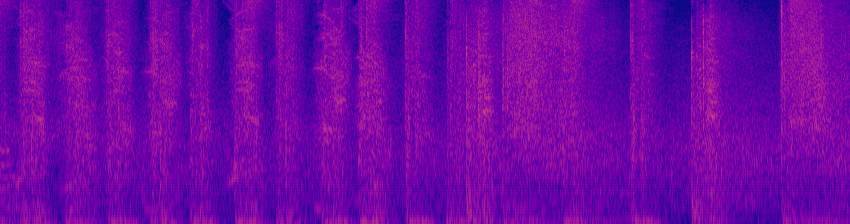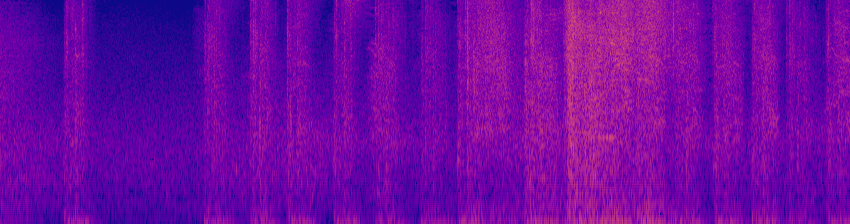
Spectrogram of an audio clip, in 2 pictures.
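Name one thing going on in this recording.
Heavy metallic footsteps stomp in a steady rhythm.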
